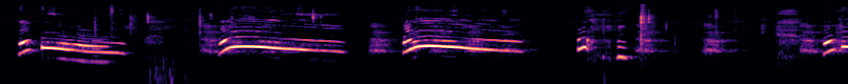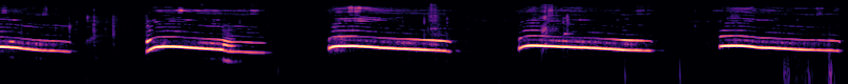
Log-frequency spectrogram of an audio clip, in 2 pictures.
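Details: Toy Pomeranians playing inside a cage in Kathmandu, Nepal: a series of nine drawn-out, howl-like whines, each lifting briefly then gliding down, repeated about every two seconds in a small indoor room.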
